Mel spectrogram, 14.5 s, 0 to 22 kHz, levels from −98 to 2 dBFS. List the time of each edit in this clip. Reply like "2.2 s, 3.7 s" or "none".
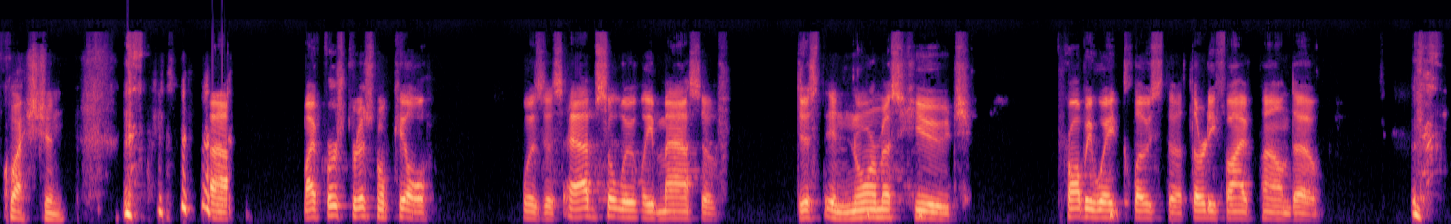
none

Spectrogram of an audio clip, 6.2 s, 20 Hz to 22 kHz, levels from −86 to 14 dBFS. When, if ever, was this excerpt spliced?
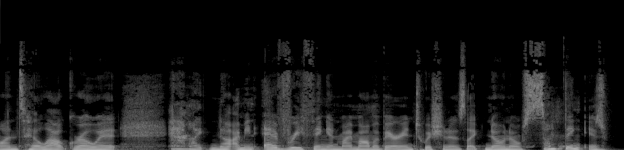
none

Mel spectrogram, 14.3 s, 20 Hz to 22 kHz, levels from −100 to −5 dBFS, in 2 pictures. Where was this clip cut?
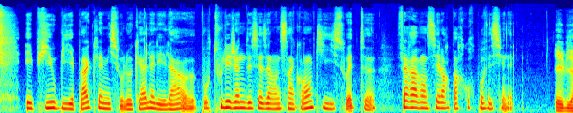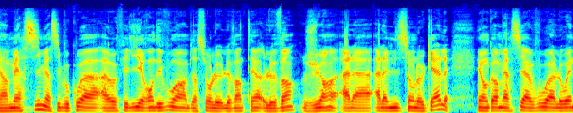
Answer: none

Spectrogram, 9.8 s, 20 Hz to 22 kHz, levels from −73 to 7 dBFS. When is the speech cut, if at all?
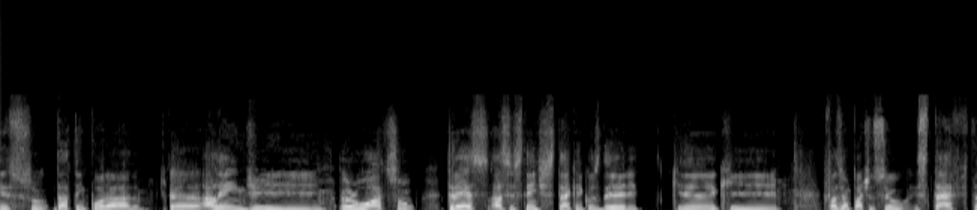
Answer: none

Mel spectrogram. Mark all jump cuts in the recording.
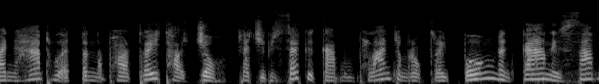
2.3 s

